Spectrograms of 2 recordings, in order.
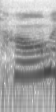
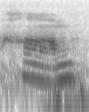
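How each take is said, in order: First: The vowel is long, like its letter name. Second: The vowel is short, as in 'hot'. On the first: The speaker calls it right. "so it's making the vowel long or short? Long" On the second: The speaker calls it wrong. "not home"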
